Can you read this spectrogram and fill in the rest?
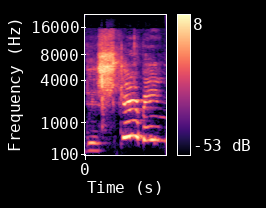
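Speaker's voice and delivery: very high, put-on squeaky voice; high-pitched echo. Streamer comically echoing his own verdict on the picture, high mock voice. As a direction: draw it out in a mock falsetto.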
